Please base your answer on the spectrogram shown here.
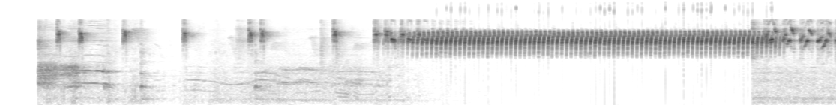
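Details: Master recording of sogon song for caged-bird training: scattered sharp high chirps and a few lower whistled tones, then a sustained, fast, buzzy trill of even pulses, closing with a burst of twittering.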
